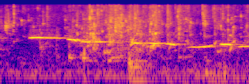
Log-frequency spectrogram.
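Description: Running water trickling, with a high, pure whistle-like melody that slides down in slow steps over it.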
